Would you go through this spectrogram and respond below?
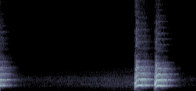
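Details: House dog agitated by the USB plug/unplug sound: the tail of one bark, a quiet stretch with a faint murmur, then two sharp, bright barks in quick succession.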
